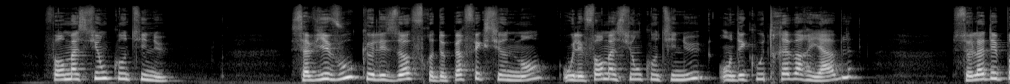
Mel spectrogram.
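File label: French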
